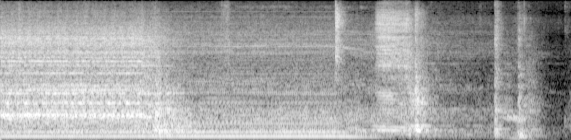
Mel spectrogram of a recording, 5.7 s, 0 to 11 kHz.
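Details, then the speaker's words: SNNC 165 lathe with ER40 collet chuck after final setup, runout within 1.5 tenths at the chuck and 2 thou at 10 inches out: steady low hum and smooth even whine, no knock, then clean run-down; running true. Normal running. "So that's now running nice and true."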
